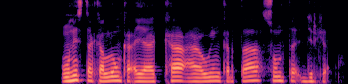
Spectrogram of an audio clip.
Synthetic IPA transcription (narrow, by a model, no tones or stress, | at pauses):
ʕʊnɪst̪ʰɐkʰɐluːŋkʰɐʔɐjaːkʰɐʕɑːwɪŋkʰɐrt̪ʰaːsʊnt̪ʰɐ̰t͡ʃɪrkʰɐ̰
